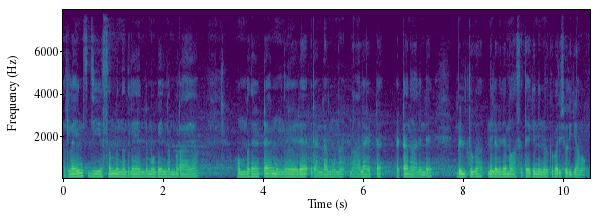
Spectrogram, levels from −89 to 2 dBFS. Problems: continuous background conversations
